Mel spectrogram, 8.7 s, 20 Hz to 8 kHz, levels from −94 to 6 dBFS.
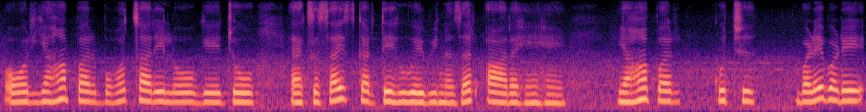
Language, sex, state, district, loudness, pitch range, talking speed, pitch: Hindi, female, Rajasthan, Jaipur, -14 LUFS, 205-230 Hz, 150 wpm, 215 Hz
